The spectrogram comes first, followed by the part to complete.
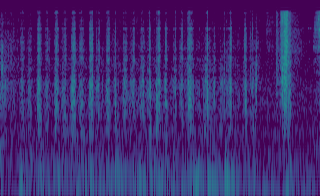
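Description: A coin scratching the coating off a scratch-off lottery ticket in rapid, even, faint strokes, with one louder scrape about three and a half seconds in.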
